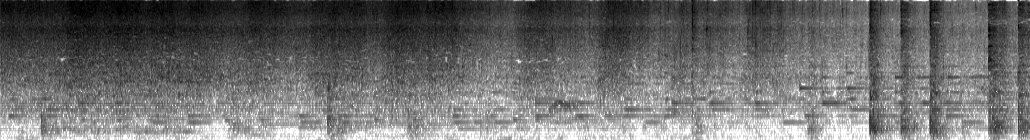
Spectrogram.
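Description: Greens, spices and sambar powder sizzling in hot oil in a metal kadai while a metal ladle stirs them. The hiss slowly fades, and near the end the ladle knocks sharply against the pan a few times.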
